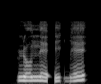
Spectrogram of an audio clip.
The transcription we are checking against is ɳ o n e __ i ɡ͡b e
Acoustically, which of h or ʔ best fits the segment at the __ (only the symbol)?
ʔ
